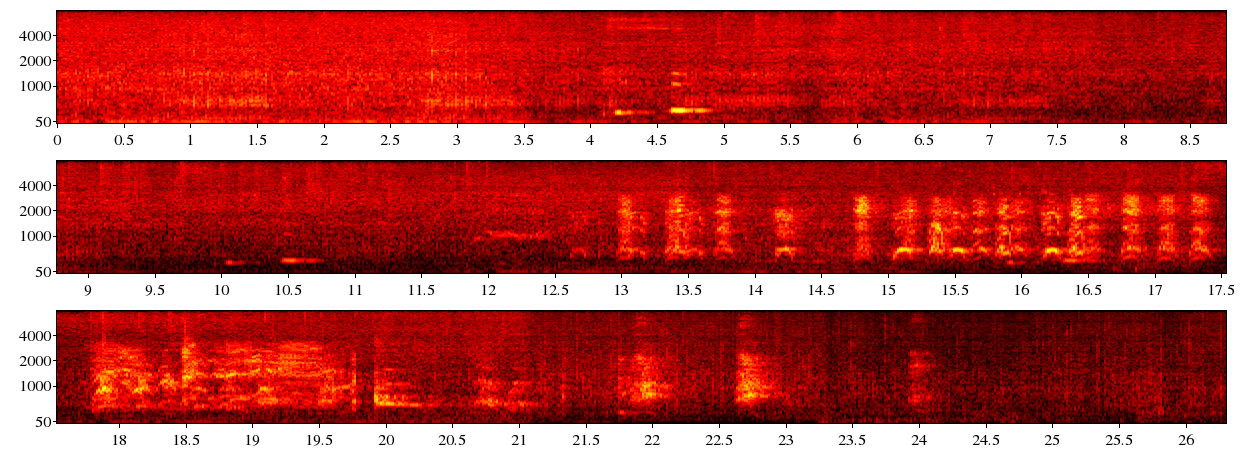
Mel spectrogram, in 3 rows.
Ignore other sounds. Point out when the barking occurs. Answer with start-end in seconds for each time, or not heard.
12.6-24.2.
